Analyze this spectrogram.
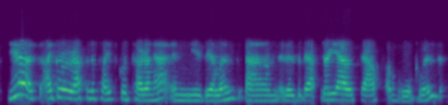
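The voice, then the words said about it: New Zealand accent. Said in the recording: “obviously I hear an accent.”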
